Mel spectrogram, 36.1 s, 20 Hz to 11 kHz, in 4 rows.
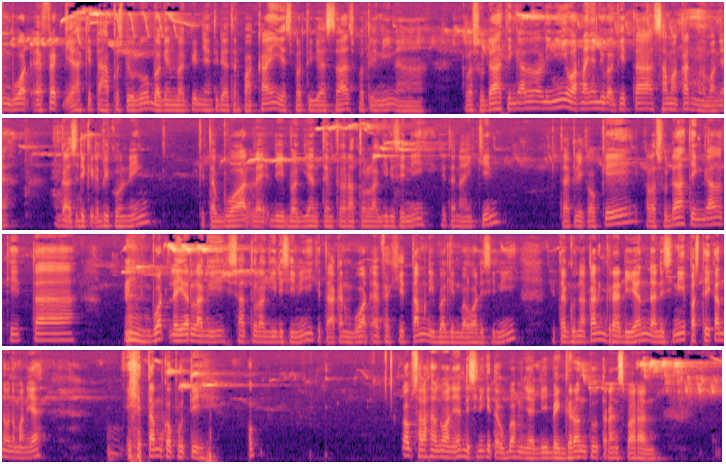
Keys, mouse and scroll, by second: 1.2-8.6 drag, 9.2-11.1 drag, 11.6 click, 12.7-14.5 drag, 14.8 click, 16.8 click, 19.0 click, 20.7-22.2 drag, 22.5 click, 23.6 click, 26.1 click, 27.2-28.5 ctrl+middle drag, 29.7 ctrl+click, 31.3-33.8 ctrl+drag, 34.8 click, 35.7 click.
